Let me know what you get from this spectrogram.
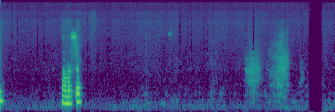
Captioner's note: speaking in foreign language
